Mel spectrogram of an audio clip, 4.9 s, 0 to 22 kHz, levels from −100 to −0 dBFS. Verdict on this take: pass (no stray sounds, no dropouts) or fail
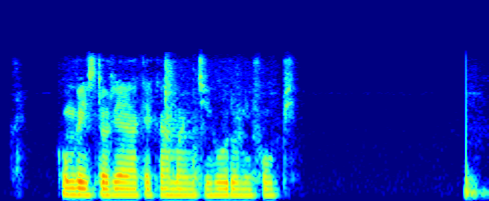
pass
